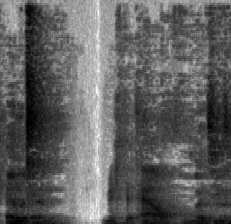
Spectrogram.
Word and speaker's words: Hell: You don't pronounce the H in French. H-E-L-L. Mr. L. That's his name. You don't pronounce H in French, so it's not Hal, it's L.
